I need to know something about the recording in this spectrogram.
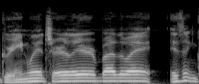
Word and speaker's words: Greenwich: Yeah, well, I mean Greenwich, it's spelled the same way. No, it's not. Is it not? No. Oh, it's Greenwich, like Gren, huh? No, it's green, WICH. Ah, good point. Yeah, like a sandwich.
